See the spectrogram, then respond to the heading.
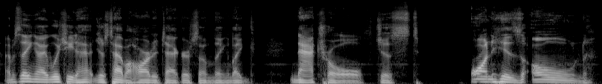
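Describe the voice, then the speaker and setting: A man's voice: low voice, moderate pace, no room sound. A man talking casually in a personal vlog update, rambling, trailing off and correcting himself as he goes. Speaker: vlogger.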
